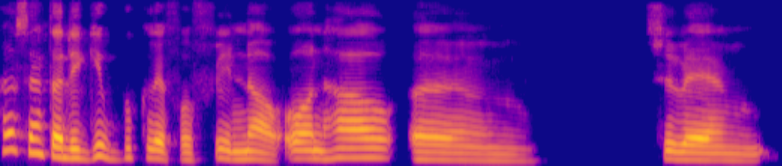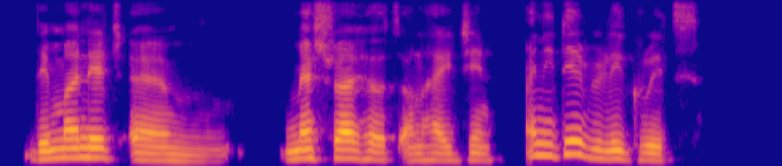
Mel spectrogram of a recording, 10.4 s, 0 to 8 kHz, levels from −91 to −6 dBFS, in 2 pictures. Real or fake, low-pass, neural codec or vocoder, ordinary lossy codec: fake; none; codec, 16 kHz, 4 kbps, X-Codec, HuBERT features, trained on LibriSpeech; none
